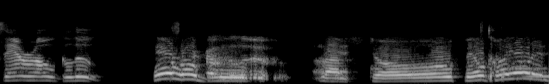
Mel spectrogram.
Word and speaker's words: Saroglu: It's pronounced Saroglu.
